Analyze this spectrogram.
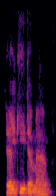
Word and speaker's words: talquetamab: There's the telquatamab. Is that how you say it? Telquitamab.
